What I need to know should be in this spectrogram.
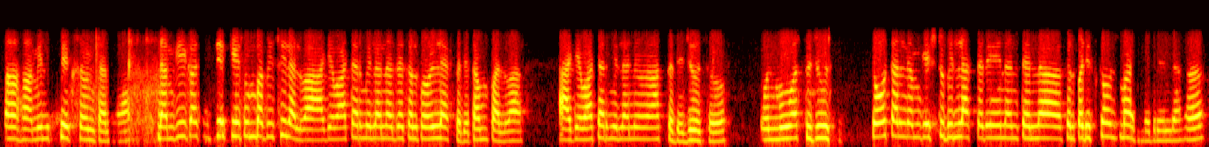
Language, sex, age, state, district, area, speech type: Kannada, female, 18-30, Karnataka, Chitradurga, rural, conversation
